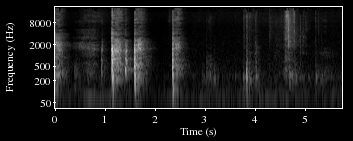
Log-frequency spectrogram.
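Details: An adult smoker gives a run of about five harsh coughs, three strong and two weaker, after needing to spit; a smoker's cough.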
